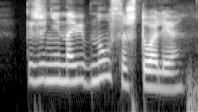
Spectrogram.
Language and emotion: Russian, neutral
